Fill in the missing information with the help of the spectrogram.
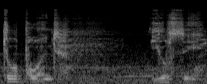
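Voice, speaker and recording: An actor playing an aloof, calculating middle-aged scholar in a video game drama, speaking in a measured, cryptic, formal way. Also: male voice, sits low, animated, noisy background. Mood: brisk.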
